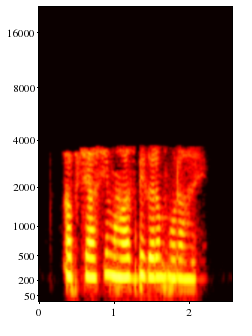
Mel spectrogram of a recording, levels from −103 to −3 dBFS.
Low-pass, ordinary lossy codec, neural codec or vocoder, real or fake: 3.6 kHz; MP3, 24 kbps; none; real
